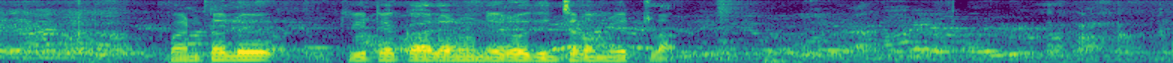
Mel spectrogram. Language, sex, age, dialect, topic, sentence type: Telugu, male, 18-24, Telangana, agriculture, question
